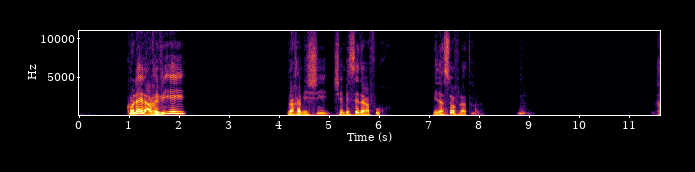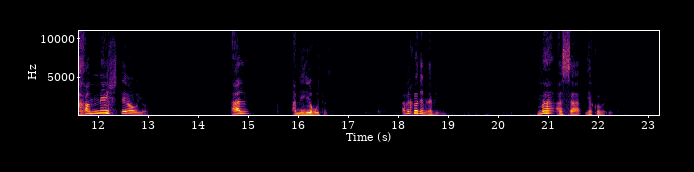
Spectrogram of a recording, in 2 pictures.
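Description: An elderly man lectures in short phrases with pauses, heard close through a clip-on microphone.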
